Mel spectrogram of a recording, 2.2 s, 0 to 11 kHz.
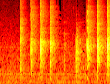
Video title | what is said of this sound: N° 6 Remplacement du Condensateur dans un moteur Simu | on entend bien au bruit qu'on est embuté. Ça sonne.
